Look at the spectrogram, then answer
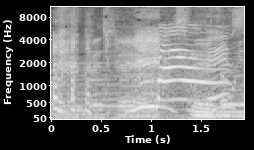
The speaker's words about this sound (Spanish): le pongo también un video que es llamador de gatos. Ah, sí. Y tiene. Ah, ahí está Roma. Em, hay ronroneos y hay algunas em, unas frecuencias que al gato le molestan. Entonces tiene que venir, sí.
